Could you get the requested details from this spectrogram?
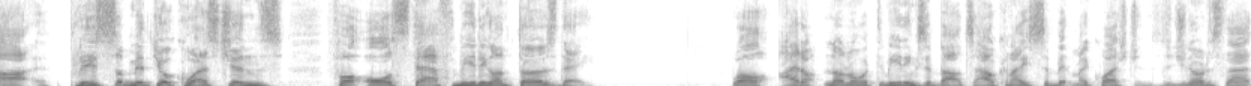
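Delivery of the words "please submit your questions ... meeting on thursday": put-on Austrian accent. Reading the big boss's email aloud in an Arnold Schwarzenegger accent. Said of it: "so it had an accent".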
